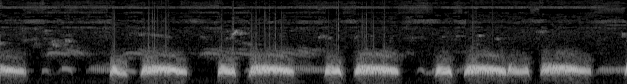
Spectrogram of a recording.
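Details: Ground-trap decoy spotted dove calling to attract birds: soft introductory murmurs, then paired deep coos, short then long, repeated at an even pace in a quiet setting.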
